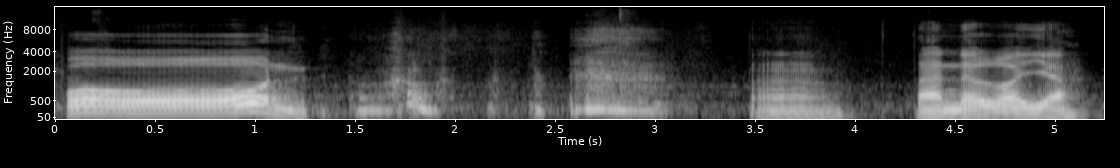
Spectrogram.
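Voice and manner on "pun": "pun" held long; drawn-out PUN. Shown as a demonstration. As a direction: pull the vowel of "pun" out slowly. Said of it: "kena tarik sikit".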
